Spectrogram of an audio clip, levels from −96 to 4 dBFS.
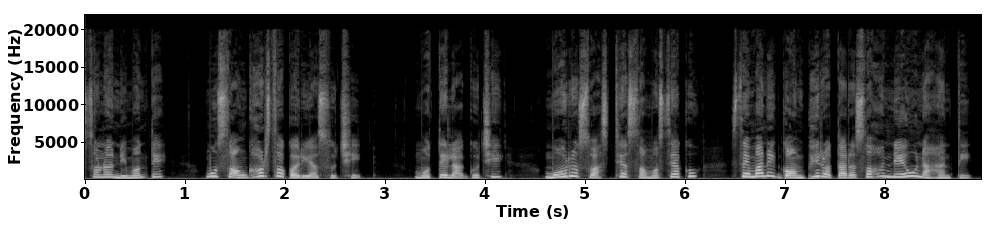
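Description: A speech recording with no technical faults to point out. Nothing in it calls for a time or a cause.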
